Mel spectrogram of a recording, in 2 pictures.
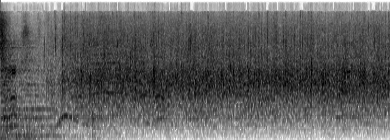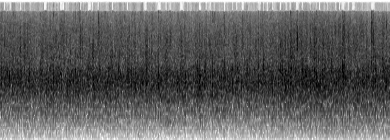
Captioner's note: applause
